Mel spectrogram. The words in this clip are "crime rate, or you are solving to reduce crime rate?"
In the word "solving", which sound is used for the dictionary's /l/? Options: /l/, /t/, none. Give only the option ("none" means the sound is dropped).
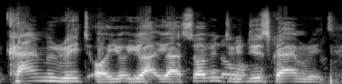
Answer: none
